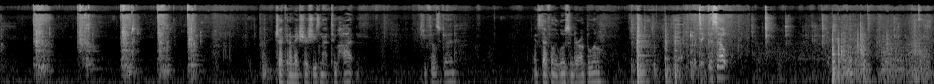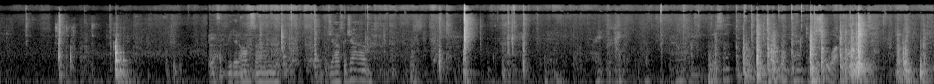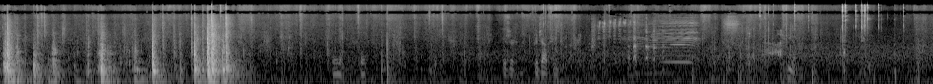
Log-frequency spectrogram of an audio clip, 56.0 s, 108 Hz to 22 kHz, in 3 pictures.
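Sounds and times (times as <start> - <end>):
milking machine clunks and clatter: 12.7 - 13.8, 32.9 - 42.1
timber frame knocking: 20.9 - 21.5, 32.9 - 42.2
hooves clomping on wooden floor: 26.0 - 47.2.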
